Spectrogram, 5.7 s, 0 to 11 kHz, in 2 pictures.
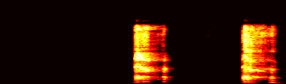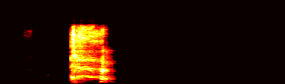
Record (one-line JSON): {"three_cough_length": "5.7 s", "three_cough_amplitude": 24480, "three_cough_signal_mean_std_ratio": 0.29, "survey_phase": "beta (2021-08-13 to 2022-03-07)", "age": "65+", "gender": "Female", "wearing_mask": "No", "symptom_runny_or_blocked_nose": true, "smoker_status": "Ex-smoker", "respiratory_condition_asthma": false, "respiratory_condition_other": false, "recruitment_source": "REACT", "submission_delay": "2 days", "covid_test_result": "Negative", "covid_test_method": "RT-qPCR", "influenza_a_test_result": "Negative", "influenza_b_test_result": "Negative"}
